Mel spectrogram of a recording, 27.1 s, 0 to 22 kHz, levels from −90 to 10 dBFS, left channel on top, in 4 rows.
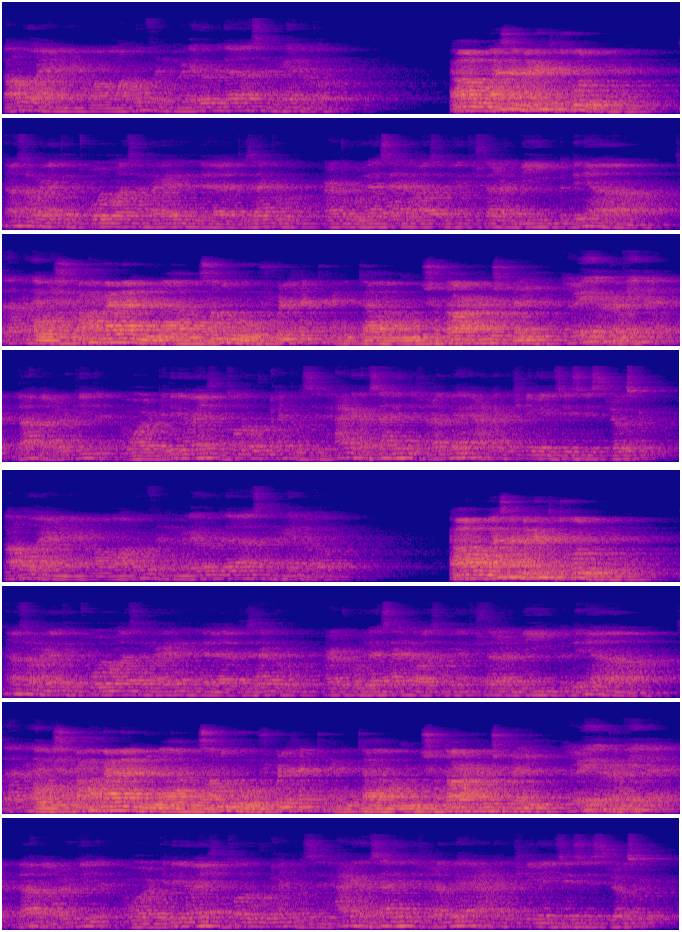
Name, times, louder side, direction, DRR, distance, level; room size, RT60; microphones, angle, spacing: voice 1, 0.0-3.3 6.8-13.2 13.5-14.5 19.1-26.7, equal, 45° left, -9 dB, 0.7 m, -37 dB
voice 2, 4.5-6.4 13.9-19.0 19.4-19.8, equal, 40° right, -7 dB, 0.5 m, -27 dB
2.8 x 2.2 x 2.2 m, 2.1 s
head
